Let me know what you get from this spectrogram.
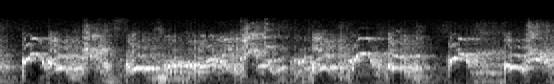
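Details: Short, shrill barks and whiny yips from a Pit Bull x Yorkshire Terrier cross, packed closely together with rising, strained tones between them.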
